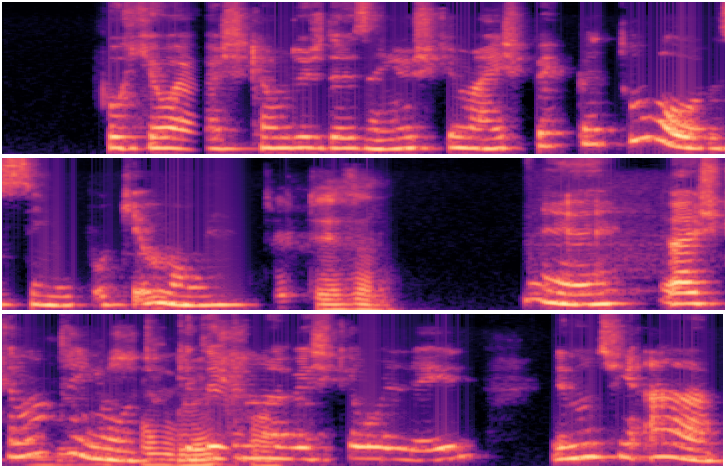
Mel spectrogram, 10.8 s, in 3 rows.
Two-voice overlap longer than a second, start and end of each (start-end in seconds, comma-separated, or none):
7.3-8.6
